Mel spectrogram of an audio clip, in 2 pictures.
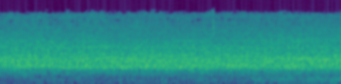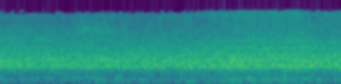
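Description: Large stadium crowd cheering a touchdown, a steady, even wash of noise with no breaks.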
